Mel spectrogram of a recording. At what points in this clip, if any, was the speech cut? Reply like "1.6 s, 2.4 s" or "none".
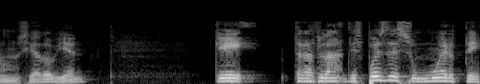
3.4 s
